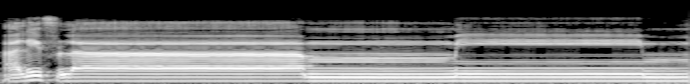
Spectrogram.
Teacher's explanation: mim ketemu dengan mim, maka ini diberi gunnah sebanyak 3 tekanan, 3 nada.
